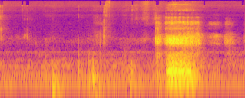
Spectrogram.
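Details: Pet puppy eager to play, a few soft low huffs and then a louder rough growl with breathy panting, lasting under half a second, over a constant indoor hum.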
